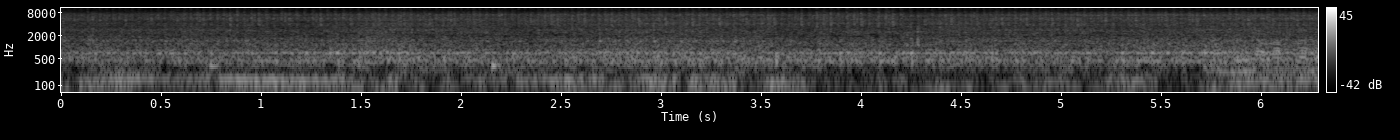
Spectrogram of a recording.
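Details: 2007 Ford Escape petrol engine idling with an uneven, stumbling beat and a faint steady whine over hissy background; misfire persists after swapping injector between cylinders 2 and 3. Cylinder misfire at idle.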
